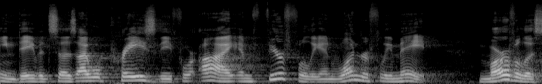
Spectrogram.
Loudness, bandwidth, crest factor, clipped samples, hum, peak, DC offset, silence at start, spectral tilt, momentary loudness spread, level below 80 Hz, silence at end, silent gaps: -25 LUFS; 19.5 kHz; 18 dB; under 0.1%; none; -6 dBFS; under 0.1%; 0 s; -5 dB/octave; 9 LU; -62 dBFS; 0 s; none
